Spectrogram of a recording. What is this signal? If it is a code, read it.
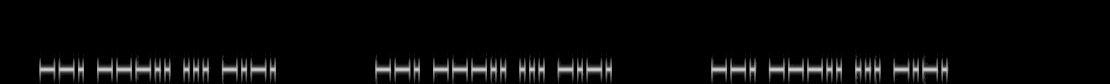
Morse code, heard as a keyed tone, about 25 wpm, 700 Hz. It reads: G8SC G8SC G8SC
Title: DXCC-100 Call Signs - 4 Characters - Repeated 3x - 25wpm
